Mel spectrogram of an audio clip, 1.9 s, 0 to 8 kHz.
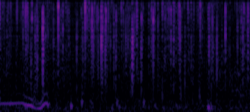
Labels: {"label": "biophony, cascading saw", "recorder": "SoundTrap 600 or HydroMoth"}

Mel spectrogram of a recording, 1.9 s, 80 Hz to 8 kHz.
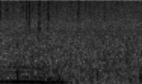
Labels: {"label": "biophony, grouper", "recorder": "SoundTrap 300"}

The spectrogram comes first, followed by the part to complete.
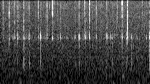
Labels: {"label": "ambient", "recorder": "HydroMoth"}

